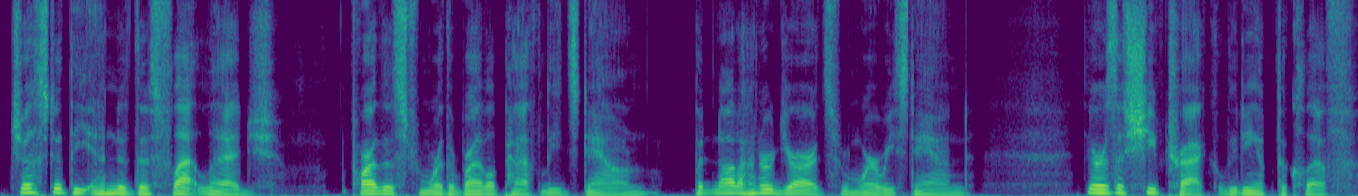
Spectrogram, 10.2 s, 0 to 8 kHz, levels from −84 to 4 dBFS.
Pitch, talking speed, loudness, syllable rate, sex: 115 Hz, 200 wpm, -19 LUFS, 5.0 syllables/s, male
